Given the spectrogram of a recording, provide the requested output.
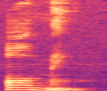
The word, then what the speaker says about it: homem: And you have the letter H, which has no sound in Portuguese, except in these combinations here. But in this word here, you only say homem.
